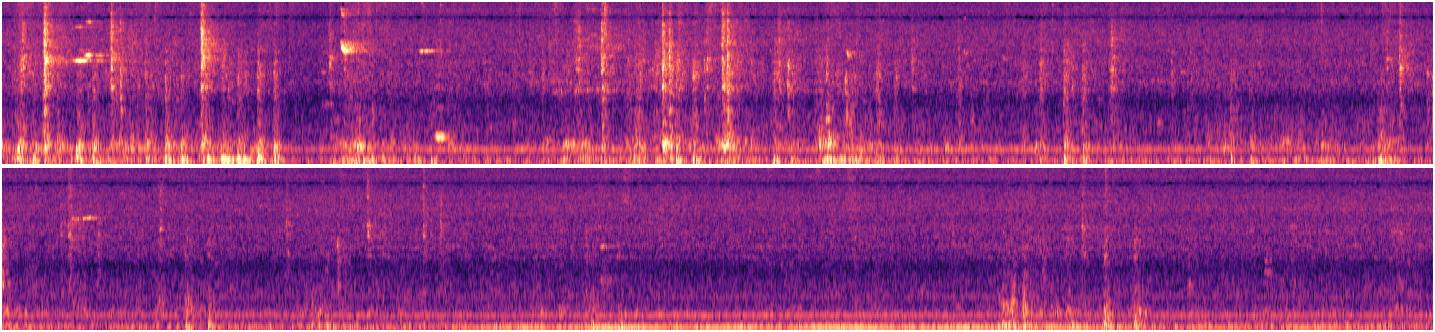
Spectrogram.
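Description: Electric passenger train running, heard from inside the carriage: a steady rumble and a constant hum, with clicks and clatter from the wheels on the track, most of them in the first part. A lower, steady hum sets in about two-thirds of the way through.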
